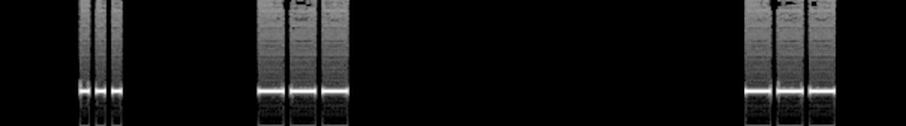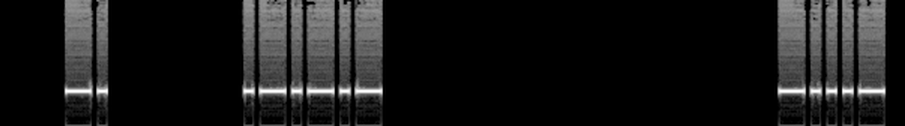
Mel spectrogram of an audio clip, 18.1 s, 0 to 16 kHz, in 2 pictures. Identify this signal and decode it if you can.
Morse code, heard as a keyed tone, about 15 wpm, spaced as for 5 wpm, 1000 Hz. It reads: SO ON. <BT>
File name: qotdfiles / 5wpm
